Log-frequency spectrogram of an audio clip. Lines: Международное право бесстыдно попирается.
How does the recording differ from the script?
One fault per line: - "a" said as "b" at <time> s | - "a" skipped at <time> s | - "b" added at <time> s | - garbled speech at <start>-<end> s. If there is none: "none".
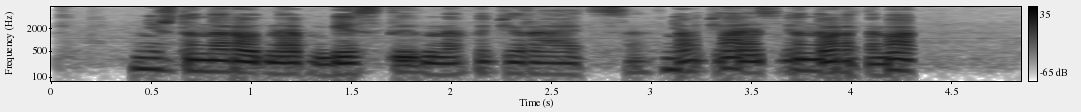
- "право" skipped at 1.2 s
- garbled speech at 3.1-4.3 s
